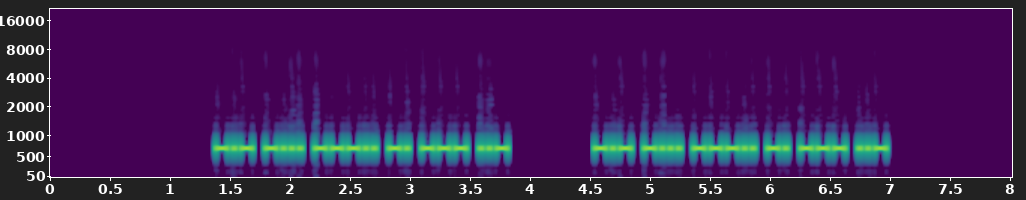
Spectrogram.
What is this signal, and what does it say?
Morse code, heard as a keyed tone, about 36 wpm, 700 Hz. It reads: KB8NOU KB8NOU
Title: USA Call Signs - 6 Characters - Repeated 2x - 35wpm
